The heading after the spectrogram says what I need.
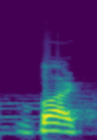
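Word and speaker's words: but: Apples, बट गुट नहीं पढ़ लेना है, इसे बट पढ़ते हैं, ठीक है।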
